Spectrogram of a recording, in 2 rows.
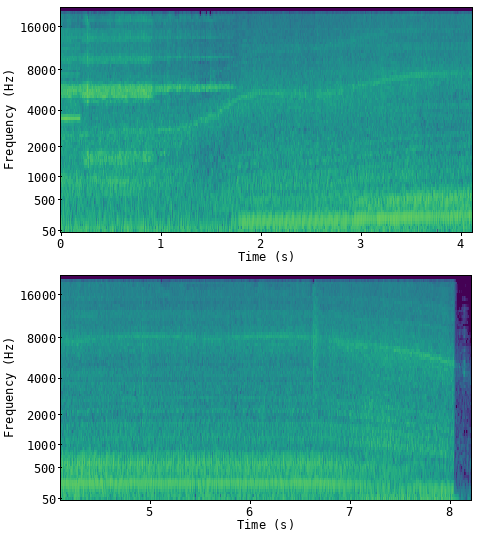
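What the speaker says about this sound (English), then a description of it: "this is Cummins ISX 750 horsepower. Let's see how this sounds." A Cummins ISX 750-horsepower truck engine in a Peterbilt 389 in Euro Truck Simulator 2 rises from idle into a loud, steady, deep diesel drone, holding for several seconds before cutting off abruptly.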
